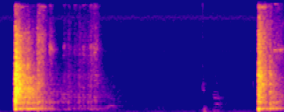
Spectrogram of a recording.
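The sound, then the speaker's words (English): A handful of coins cast into an offering clatters down with a bright, jingling cascade that rings out for about a second, followed by a couple of faint clinks and then another burst of falling coins. “The Bible says they were casting in the offering of God.”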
